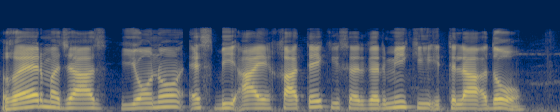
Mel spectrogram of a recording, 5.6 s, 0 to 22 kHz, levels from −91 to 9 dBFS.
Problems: none marked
